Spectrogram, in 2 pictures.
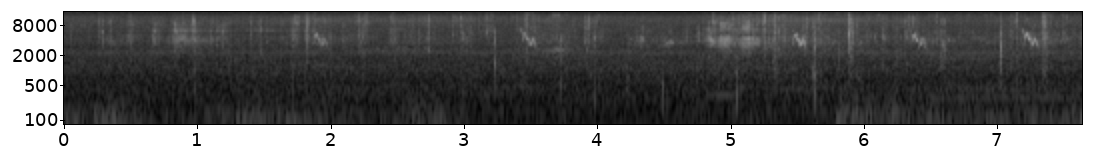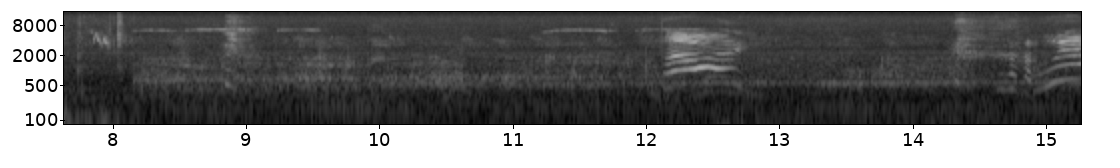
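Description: A young child's brief high-pitched squeal about twelve seconds in, the loudest sound, over low outdoor background noise.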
